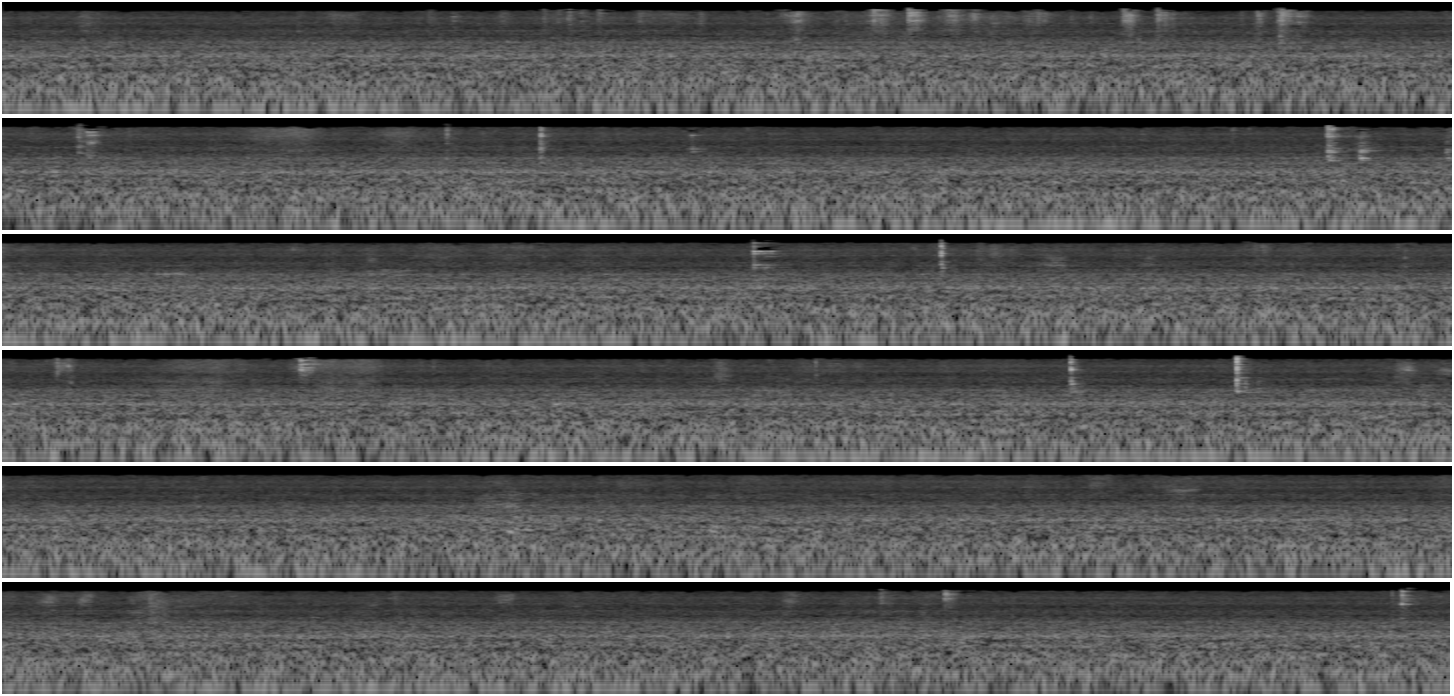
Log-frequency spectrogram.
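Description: Steady drone of an airliner cabin in flight, engine and airflow noise, with a few light clicks of a metal knife and fork on a china plate.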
